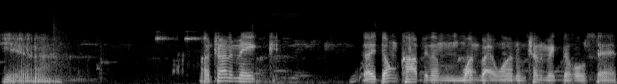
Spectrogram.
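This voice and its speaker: A man's fairly low voice at a moderate pace, with ordinary pitch variation, long and frequent pauses, and noticeable background noise. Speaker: gaming streamer. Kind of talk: casual chat. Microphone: echo on own mic.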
